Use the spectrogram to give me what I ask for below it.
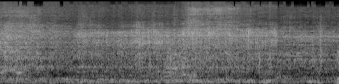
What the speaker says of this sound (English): I feel like when you have really good quality salmon, the flesh when it's cooking is just like super soft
